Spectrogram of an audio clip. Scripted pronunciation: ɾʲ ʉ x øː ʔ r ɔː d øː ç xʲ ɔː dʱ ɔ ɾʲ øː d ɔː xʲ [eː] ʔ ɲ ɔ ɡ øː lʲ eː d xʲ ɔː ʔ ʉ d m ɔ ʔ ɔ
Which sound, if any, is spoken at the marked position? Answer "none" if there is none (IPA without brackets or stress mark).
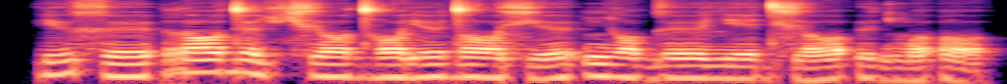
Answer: øː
